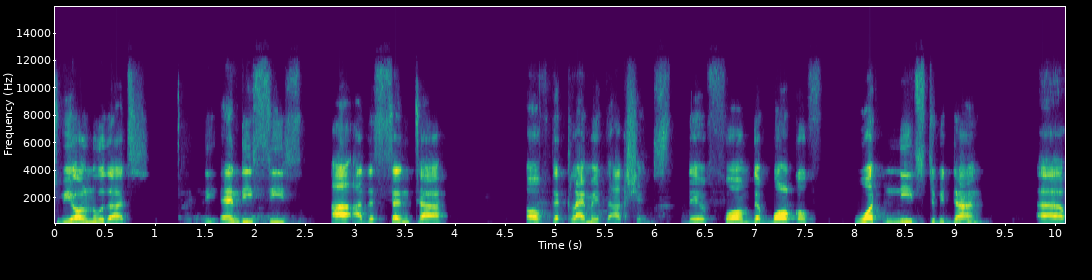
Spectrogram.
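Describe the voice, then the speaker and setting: A man giving remarks on a panel, deliberate and pausing with uh between phrases. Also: medium pitch, sharp tone. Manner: deliberate, with uh pauses.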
